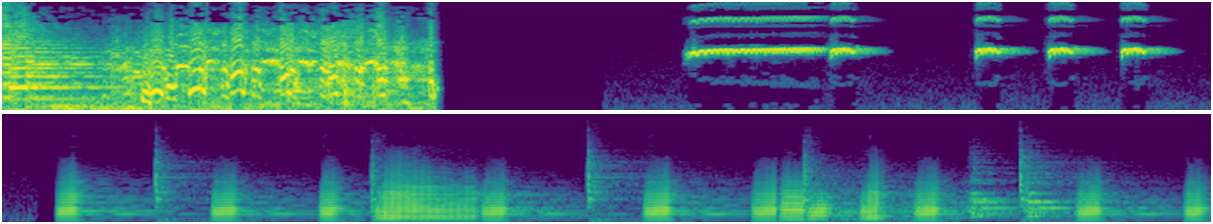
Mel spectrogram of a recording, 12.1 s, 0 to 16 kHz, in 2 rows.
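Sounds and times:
high-pitched whistle toots: 0:03.4 - 0:05.9.

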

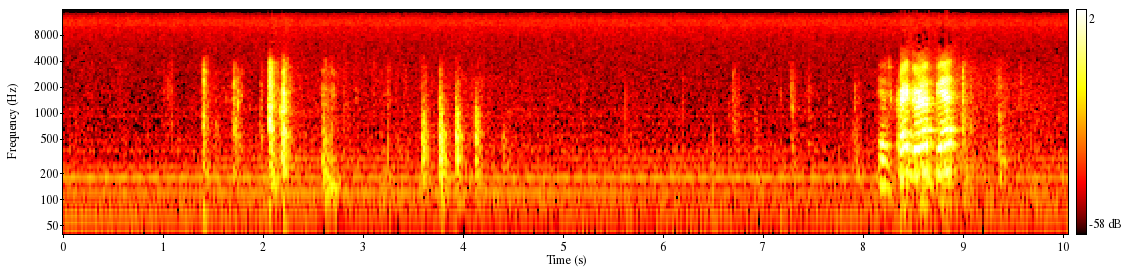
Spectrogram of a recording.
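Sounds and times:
knocking on a door: 0:03.6 - 0:04.5.

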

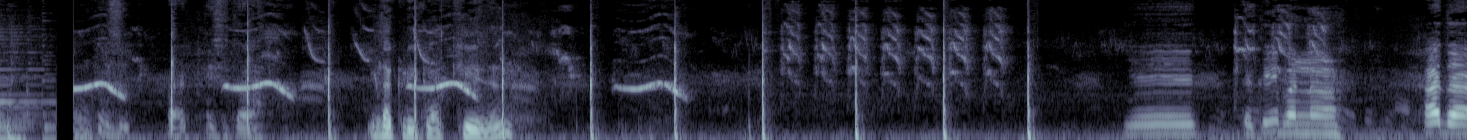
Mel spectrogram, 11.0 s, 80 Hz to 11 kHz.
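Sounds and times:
small birds chirping: 0:00.6 - 0:11.0
hammer knocking stake into soil: 0:01.2 - 0:07.9.

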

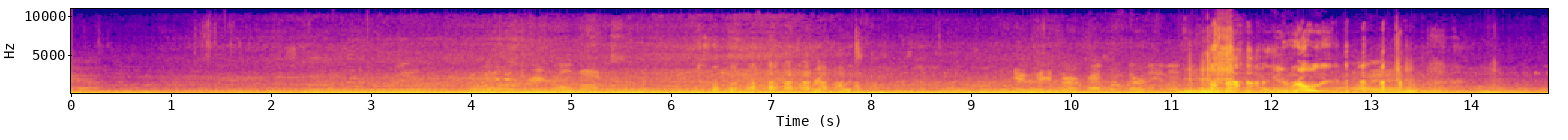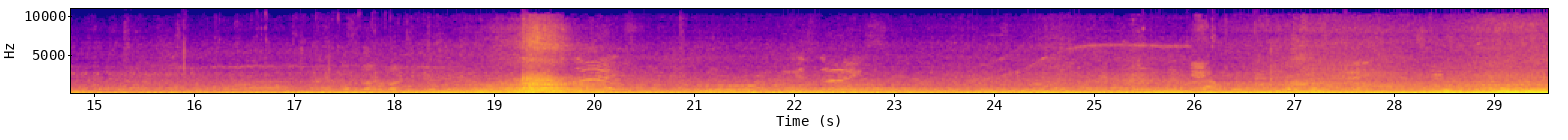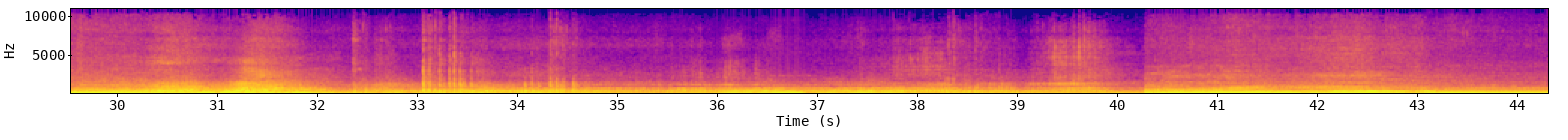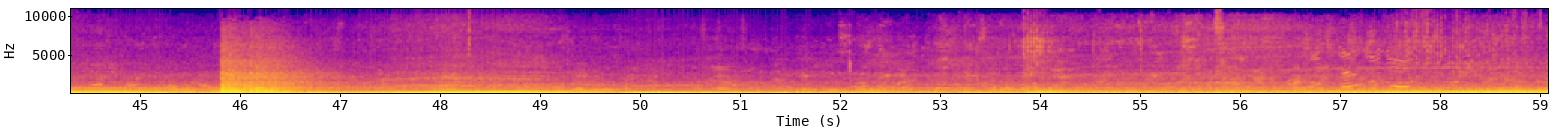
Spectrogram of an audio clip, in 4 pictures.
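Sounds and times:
car engines revving: 0:00.0 - 0:59.0
sudden loud blast: 0:45.8 - 0:47.3.

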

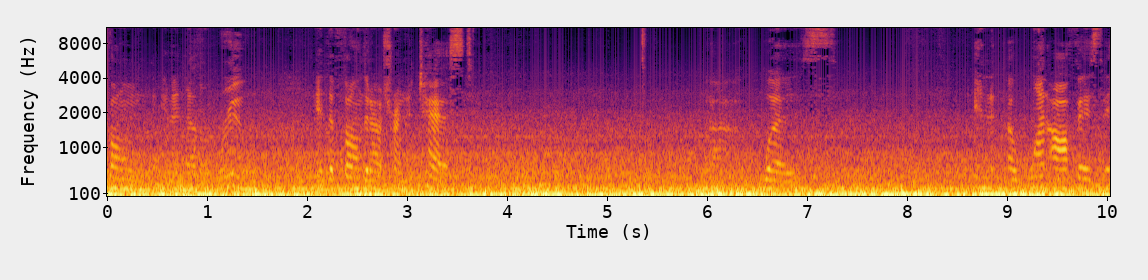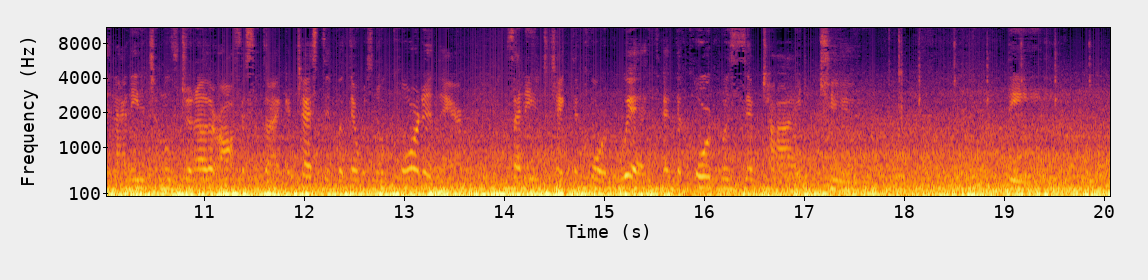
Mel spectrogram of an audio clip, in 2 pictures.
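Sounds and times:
woman talking: 0:00.0 - 0:03.6, 0:06.0 - 0:07.3, 0:08.7 - 0:17.6, 0:19.0 - 0:19.6
road and engine drone: 0:00.0 - 0:20.0.

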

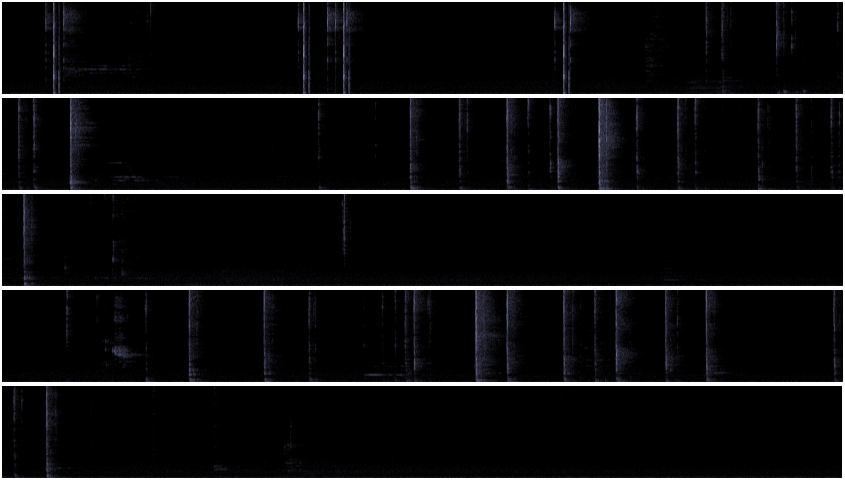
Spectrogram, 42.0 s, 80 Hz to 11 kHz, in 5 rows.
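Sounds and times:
keyboard typing: 0:00.4 - 0:00.9, 0:02.9 - 0:03.6, 0:05.5 - 0:05.8, 0:07.0 - 0:09.4, 0:11.5 - 0:17.4, 0:25.8 - 0:32.6, 0:33.4 - 0:34.5.

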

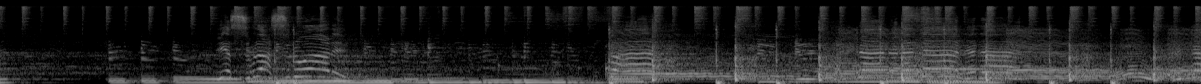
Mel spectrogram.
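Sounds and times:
live rock band playing: 0:00.0 - 0:12.0
bass notes: 0:01.1 - 0:06.6, 0:07.2 - 0:11.2
electric guitar: 0:01.2 - 0:12.0
held melody line: 0:01.6 - 0:12.0.

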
